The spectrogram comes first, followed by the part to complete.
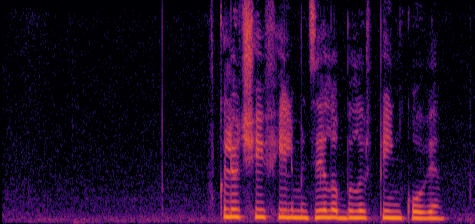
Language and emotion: Russian, neutral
